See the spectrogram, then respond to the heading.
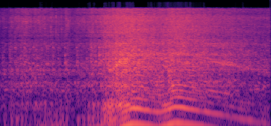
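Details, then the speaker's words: Honda Shine SP single-cylinder: revs unevenly with a stumbling, missing beat as throttle opens, then sags; it holds idle but dies after throttle and only starts with choke. Misfire under throttle, cause not confirmed. "അതുപോലെ കൈ കൊടുക്കുമ്പോൾ ഒരു missing ആയിട്ടാണ് വണ്ടി നീങ്ങുന്നത്"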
